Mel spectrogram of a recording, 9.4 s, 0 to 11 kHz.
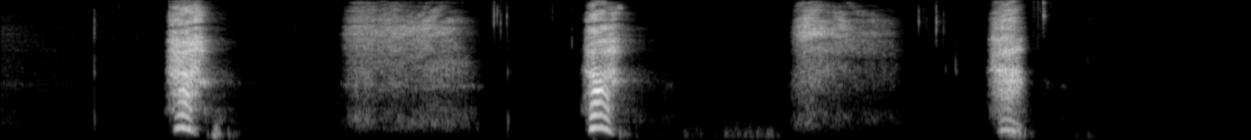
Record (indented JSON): {
  "exhalation_length": "9.4 s",
  "exhalation_amplitude": 30778,
  "exhalation_signal_mean_std_ratio": 0.21,
  "survey_phase": "alpha (2021-03-01 to 2021-08-12)",
  "age": "45-64",
  "gender": "Female",
  "wearing_mask": "No",
  "symptom_none": true,
  "smoker_status": "Never smoked",
  "respiratory_condition_asthma": false,
  "respiratory_condition_other": false,
  "recruitment_source": "REACT",
  "submission_delay": "18 days",
  "covid_test_result": "Negative",
  "covid_test_method": "RT-qPCR"
}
